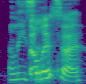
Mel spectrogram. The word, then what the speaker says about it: Alyssa: Is it Alyssa or Lisa? Alyssa. Alyssa. Okay, Alyssa. ALY, right? Yeah, right. ALY. Alyssa.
